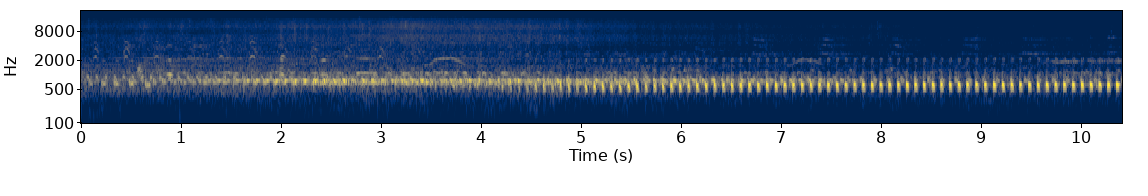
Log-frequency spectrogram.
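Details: Cane toads calling together at a lake in the Brazilian Atlantic forest: a low, buzzy pulsed trill that grows louder and more evenly rhythmic, ending in sharp regular pulses, with a few thin whistled notes from birds overhead.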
